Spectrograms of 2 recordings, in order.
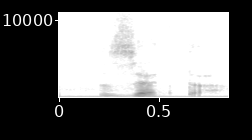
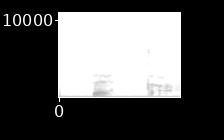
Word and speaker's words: zeta: So coming next, finally, well, almost finally, we have Zeta. Or, as I personally prefer to pronounce it, Theta. So I do personally speak my Spanish with a lisp.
